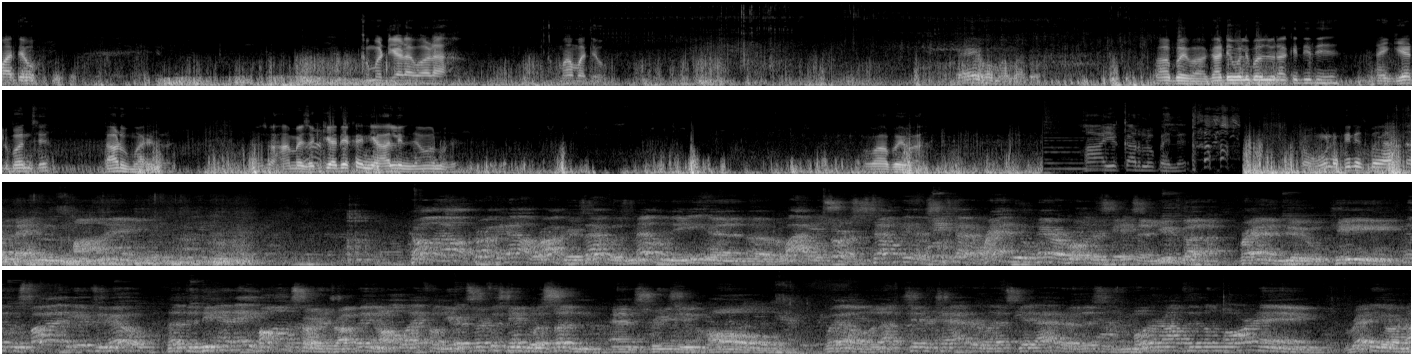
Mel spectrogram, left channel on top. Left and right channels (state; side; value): different; both; correlation 0.00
